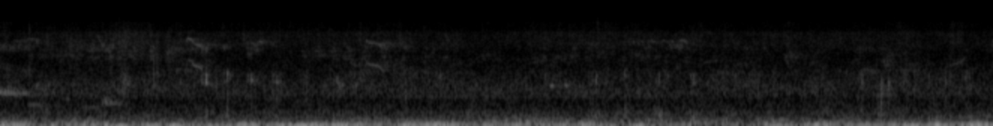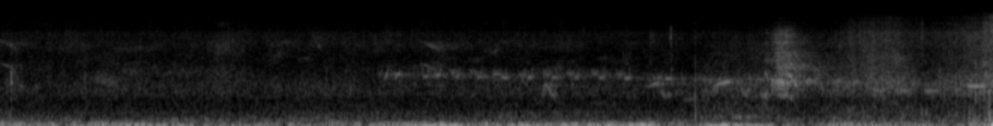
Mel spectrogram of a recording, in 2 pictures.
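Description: Faint scattered bird calls and chirps over a low steady rumble, with a quick run of repeated notes about two-thirds of the way in.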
